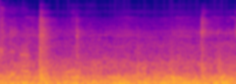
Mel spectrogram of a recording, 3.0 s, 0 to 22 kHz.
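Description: Logawa passenger train (KA 248, Surabaya Gubeng to Banyuwangi) rolling on rails near Sidoarjo, a steady loud low rumble heard from inside with a few sharp metallic clicks, with no talk.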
